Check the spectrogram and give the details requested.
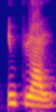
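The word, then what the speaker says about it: employ: तो आप देख रहे हैं कि इन सभी वर्ड में ओ वाई एक साथ आ रहा है और ओ वाई को हम वाई प्रोनाउंस कर रहे हैं।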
